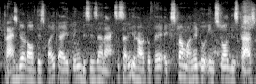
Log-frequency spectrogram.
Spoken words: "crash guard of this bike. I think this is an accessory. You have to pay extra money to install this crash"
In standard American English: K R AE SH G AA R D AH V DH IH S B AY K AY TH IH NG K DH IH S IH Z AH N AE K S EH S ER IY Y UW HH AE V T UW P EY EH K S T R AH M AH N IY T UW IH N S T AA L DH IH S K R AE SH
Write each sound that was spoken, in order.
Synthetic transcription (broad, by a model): K R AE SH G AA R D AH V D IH S B AY K AY T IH NG K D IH S IH Z AH N AE K S EH S ER IY Y UW HH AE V T UW P EY EH K S T R AH M AH N IY T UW IH N S T AA L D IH S K R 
